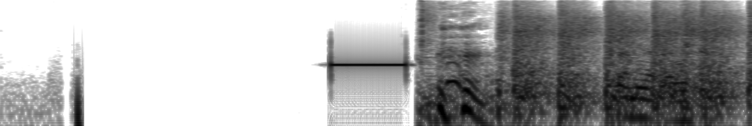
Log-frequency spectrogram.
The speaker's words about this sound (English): You've reached Sean Connery. Leave a message or a massage after the beep or the tone.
